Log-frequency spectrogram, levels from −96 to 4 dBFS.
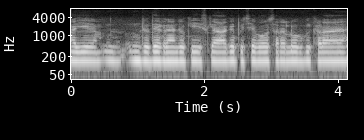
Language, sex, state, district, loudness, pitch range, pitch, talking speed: Hindi, male, Bihar, Jamui, -15 LUFS, 145-150 Hz, 145 Hz, 275 wpm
